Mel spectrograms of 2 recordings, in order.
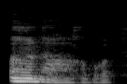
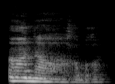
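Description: No difference in how they are said.

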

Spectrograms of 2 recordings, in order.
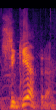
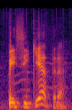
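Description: First: The word starts without any P sound. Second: The word starts with an audible P sound. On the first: The speaker calls it right. "sino psiquiatra, porque la P no se pronuncia" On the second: The speaker calls it wrong. "no se dice psiquiatra"

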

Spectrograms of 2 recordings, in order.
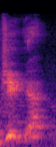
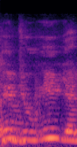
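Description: First: It is run together fast, Geechee style. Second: Each word is said plainly and separately.

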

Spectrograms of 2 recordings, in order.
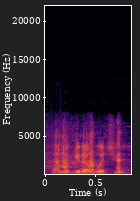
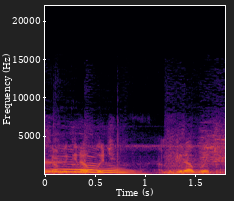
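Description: First: It is said in the speaker's ordinary accent. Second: It is said in a put-on Missouri accent.

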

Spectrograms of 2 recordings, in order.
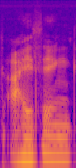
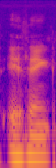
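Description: First: The name is said with an English pronunciation. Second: The name is said with a German pronunciation. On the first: The speaker calls it wrong. "not Ising, as you can hear from English-speaking people" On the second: The speaker calls it right. "Mr. Ising was a German, so I believe it's more appropriate to pronounce his name as Ising"

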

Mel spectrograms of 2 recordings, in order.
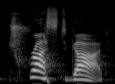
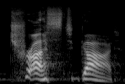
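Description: No difference in how they are said.

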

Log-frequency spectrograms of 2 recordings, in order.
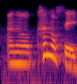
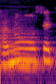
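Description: First: The vowel in the middle syllable is short. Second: The vowel in the middle syllable is lengthened. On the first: The speaker calls it wrong. "可能性になってしまうので" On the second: The speaker calls it right. "可能性少し伸ばす感じです"

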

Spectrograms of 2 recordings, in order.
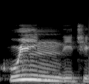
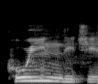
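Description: First: The u sound is made high in the mouth. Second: The w-like sound is made low in the mouth. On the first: The speaker calls it right. "It's up here in the where the u is, higher in the palate" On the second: The speaker calls it wrong. "here's the American accent"

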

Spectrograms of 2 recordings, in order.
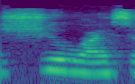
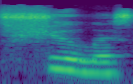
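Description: First: The second syllable rhymes with 'dice'. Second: The second syllable rhymes with 'dress'. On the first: The speaker calls it wrong. "I know I pronounced it Shoelice at one moment" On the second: The speaker calls it right. "It's Shoeless kind. Get it right"

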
